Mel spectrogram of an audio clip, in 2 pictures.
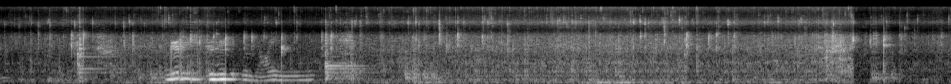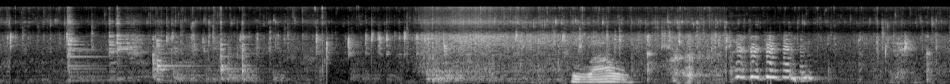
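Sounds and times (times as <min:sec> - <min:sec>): food sizzling in hot oil: 0:00.0 - 0:19.0
metal spatula scraping a pan: 0:00.7 - 0:02.1, 0:03.2 - 0:04.6, 0:08.1 - 0:09.1, 0:10.2 - 0:14.9.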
